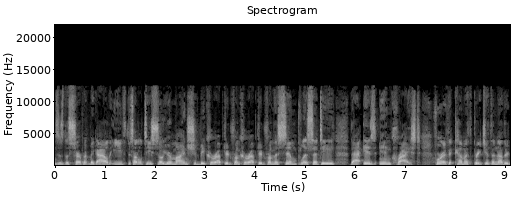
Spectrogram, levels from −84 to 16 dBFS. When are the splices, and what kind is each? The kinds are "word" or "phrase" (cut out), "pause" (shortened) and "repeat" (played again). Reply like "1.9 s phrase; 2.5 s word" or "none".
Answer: 1.5 s word; 3.7 s repeat; 7.9 s word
